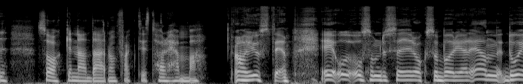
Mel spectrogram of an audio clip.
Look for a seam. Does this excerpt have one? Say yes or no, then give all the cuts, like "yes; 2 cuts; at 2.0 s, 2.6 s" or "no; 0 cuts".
no; 0 cuts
